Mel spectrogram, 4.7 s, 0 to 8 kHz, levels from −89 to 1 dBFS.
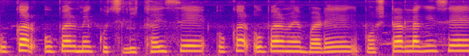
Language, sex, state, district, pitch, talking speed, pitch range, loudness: Chhattisgarhi, female, Chhattisgarh, Raigarh, 260 Hz, 165 wpm, 250-275 Hz, -17 LUFS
